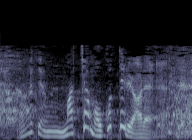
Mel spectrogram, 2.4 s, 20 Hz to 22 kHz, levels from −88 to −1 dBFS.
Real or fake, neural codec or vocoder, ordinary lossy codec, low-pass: fake; codec, 16 kHz, 16 kbps, FreqCodec, larger model; MP3, 24 kbps; 7.2 kHz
